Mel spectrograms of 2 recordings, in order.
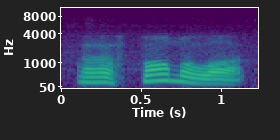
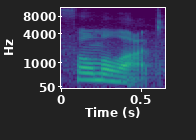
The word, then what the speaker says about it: Fomalhaut: How do you pronounce this star, Kent? Fomalhaut. Fomalhaut.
